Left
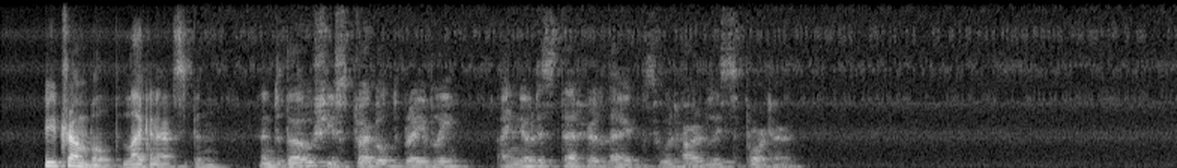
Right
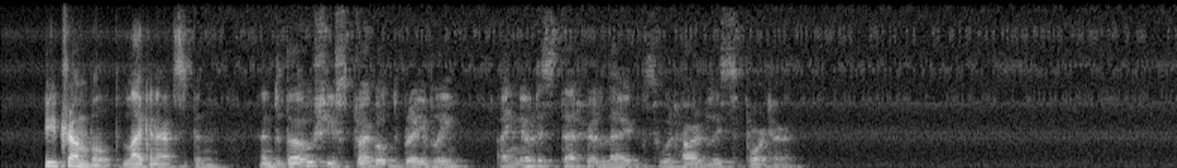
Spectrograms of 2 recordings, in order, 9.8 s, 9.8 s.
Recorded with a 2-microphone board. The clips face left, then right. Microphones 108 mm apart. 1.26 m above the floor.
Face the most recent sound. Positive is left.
turn(degrees=-40)  # may be behind; listen again after turning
